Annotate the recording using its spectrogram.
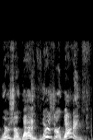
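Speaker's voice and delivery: furious, loud, high, swooping angry shouting. Retelling confronting a married man, the speaker acts out her angry yelling. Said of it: "Now I'm yelling like".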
